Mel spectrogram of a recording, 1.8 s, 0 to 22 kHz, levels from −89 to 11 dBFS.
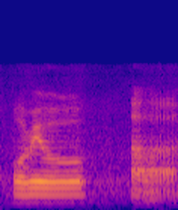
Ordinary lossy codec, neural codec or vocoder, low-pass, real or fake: AAC, 32 kbps; none; 7.2 kHz; real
